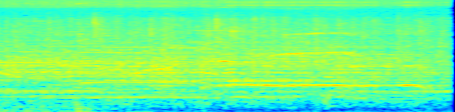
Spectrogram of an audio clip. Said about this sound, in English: Thank you for clapping. It's so nice when people clap at your shows.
